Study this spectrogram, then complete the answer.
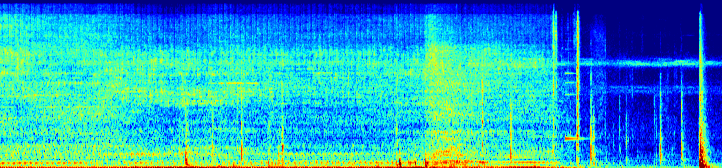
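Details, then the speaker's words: Ford Explorer Sport Trac first start after repairing broken exhaust manifold studs (drilled and tapped) and refitting the manifold and exhaust: an even, steady engine hum with no ticking or puffing from the exhaust side, then a clean shutdown; sounds as a vehicle should, repair successful. "I think that sounds like a vehicle is supposed to sound."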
